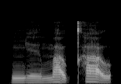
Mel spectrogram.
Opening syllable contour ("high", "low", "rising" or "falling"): low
